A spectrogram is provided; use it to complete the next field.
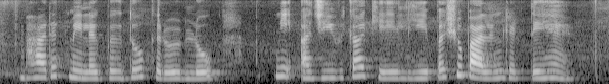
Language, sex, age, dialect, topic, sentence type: Hindi, female, 60-100, Awadhi Bundeli, agriculture, statement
